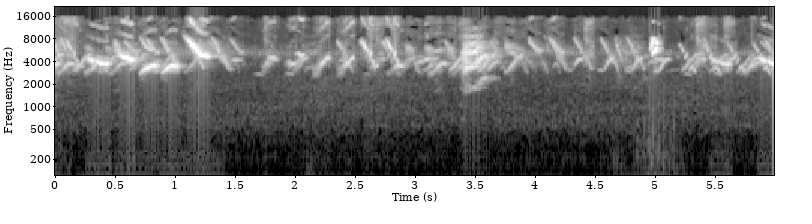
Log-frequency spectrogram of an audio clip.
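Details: Viviti song of a Rusty-collared seedeater among chattering papa-capim and other seedeaters: a loud run of clear whistled, downslurred notes, then a steady stream of rapid high twitters with a short harsh burst midway.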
